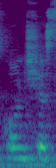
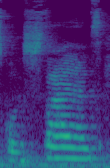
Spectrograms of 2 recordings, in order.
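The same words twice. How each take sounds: First: "conscious" as KON-shuss; pronounced "conscious". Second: "conscience" as kon-SIGH-ence; pronounced "conscience". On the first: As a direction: say "conscious" with a sh in the middle, short ending. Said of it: "Some people pronounce conscious". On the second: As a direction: say "conscience" with a long i, as in science. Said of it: "some people pronounce conscience". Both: Shown as a demonstration.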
